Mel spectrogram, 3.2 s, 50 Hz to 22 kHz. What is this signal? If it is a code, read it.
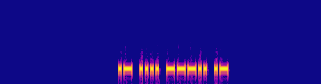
Morse code, heard as a keyed tone, about 46 wpm, 700 Hz. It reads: AH8A
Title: USA Call Signs - 4 Characters - 6x Character Spacing - 45wpm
